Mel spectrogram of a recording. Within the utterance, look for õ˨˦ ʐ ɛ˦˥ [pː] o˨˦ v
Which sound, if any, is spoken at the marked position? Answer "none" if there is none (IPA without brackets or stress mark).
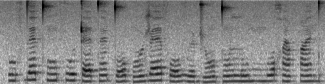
f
